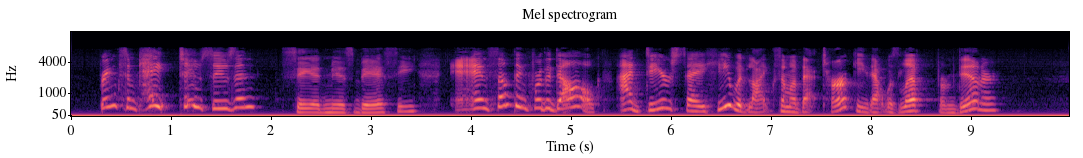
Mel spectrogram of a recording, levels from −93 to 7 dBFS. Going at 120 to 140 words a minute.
No: average, 170 wpm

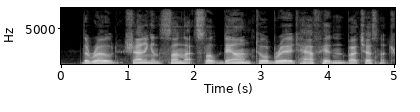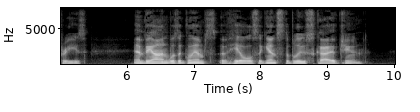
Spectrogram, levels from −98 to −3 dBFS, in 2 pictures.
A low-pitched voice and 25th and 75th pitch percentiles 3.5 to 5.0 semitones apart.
Yes: low, 115 Hz; average, 4.2 semitones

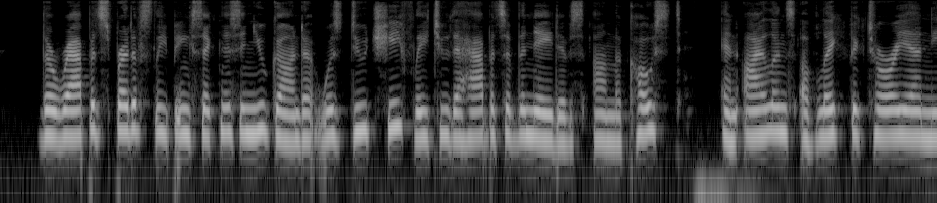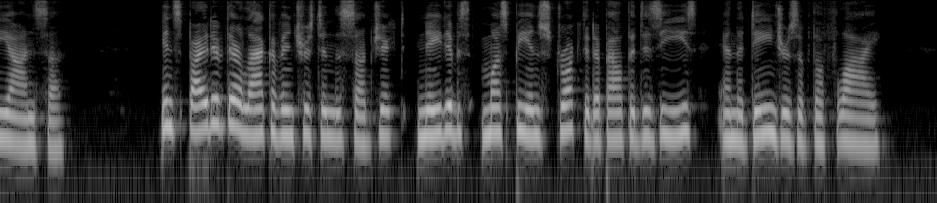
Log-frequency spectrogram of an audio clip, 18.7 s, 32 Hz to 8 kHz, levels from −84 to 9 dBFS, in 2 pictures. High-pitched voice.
Yes: high, 200 Hz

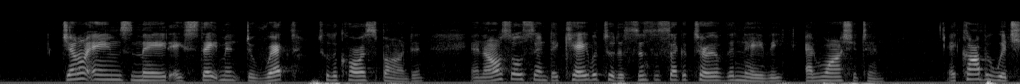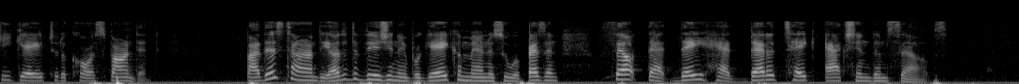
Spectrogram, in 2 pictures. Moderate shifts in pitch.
Yes: average, 4.3 semitones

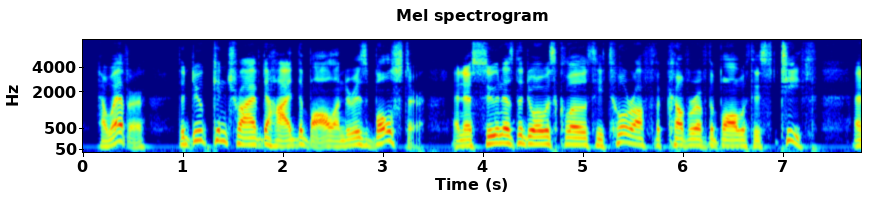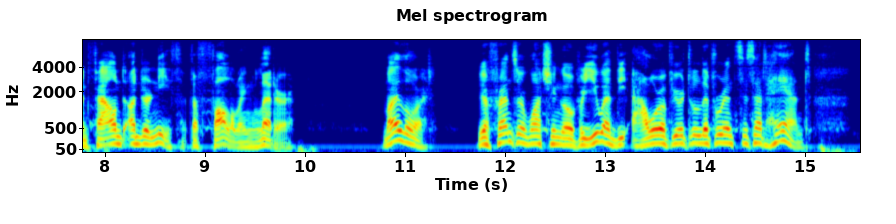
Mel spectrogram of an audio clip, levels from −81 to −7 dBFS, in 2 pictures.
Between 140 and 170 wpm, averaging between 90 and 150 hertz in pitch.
No: average, 200 wpm; low, 135 Hz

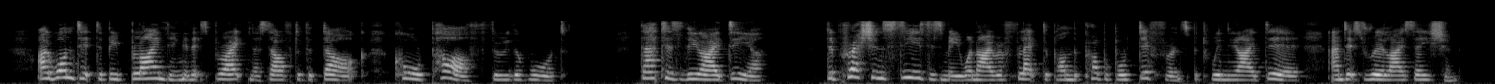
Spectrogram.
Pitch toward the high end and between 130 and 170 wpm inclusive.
Yes: high, 225 Hz; average, 150 wpm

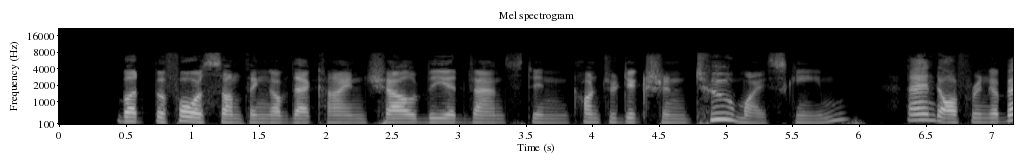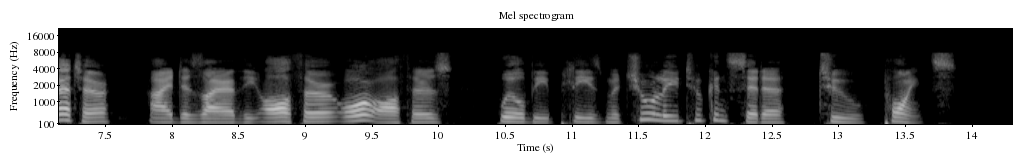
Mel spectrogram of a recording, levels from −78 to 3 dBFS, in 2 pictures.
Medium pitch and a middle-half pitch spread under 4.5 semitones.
Yes: medium, 160 Hz; average, 3.1 semitones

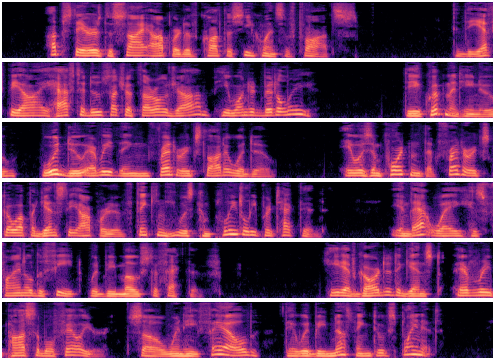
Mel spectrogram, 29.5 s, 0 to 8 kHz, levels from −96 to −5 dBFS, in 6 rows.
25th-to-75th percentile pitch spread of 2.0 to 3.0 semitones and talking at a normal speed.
No: average, 4.6 semitones; average, 155 wpm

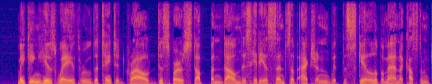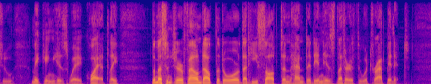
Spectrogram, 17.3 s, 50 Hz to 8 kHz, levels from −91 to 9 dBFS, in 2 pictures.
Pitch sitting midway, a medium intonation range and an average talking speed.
No: very low, 95 Hz; average, 4.3 semitones; average, 160 wpm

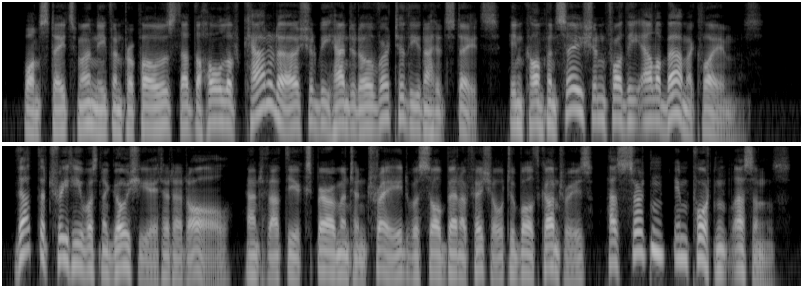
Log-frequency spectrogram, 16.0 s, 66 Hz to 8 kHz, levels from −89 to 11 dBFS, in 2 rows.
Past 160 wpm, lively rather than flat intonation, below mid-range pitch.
Yes: average, 175 wpm; wide, 5.7 semitones; low, 115 Hz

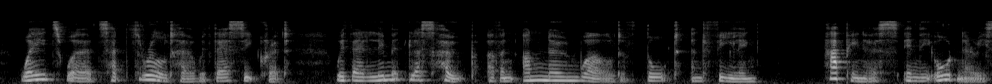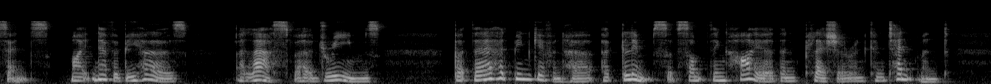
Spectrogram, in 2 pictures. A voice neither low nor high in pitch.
Yes: medium, 175 Hz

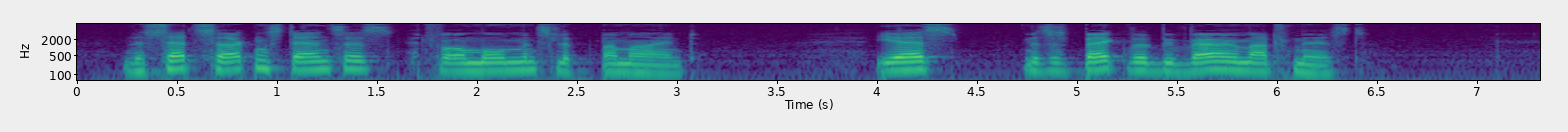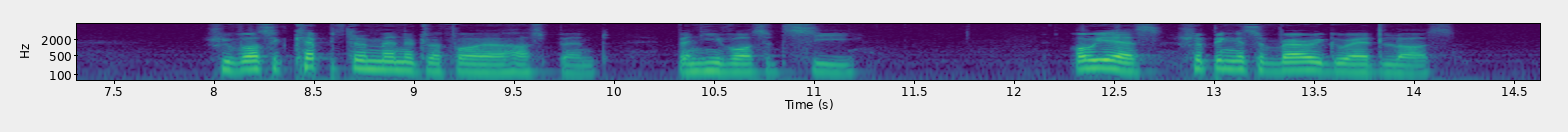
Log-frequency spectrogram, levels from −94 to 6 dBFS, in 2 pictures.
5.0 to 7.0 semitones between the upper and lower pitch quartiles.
No: average, 3.4 semitones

